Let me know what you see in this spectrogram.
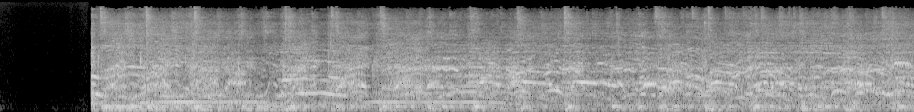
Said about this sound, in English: Nope. It's just a bunch of chanting.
